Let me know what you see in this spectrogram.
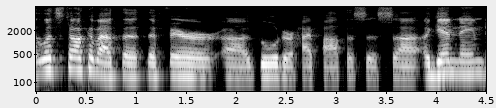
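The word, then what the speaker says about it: Farrer: did his thesis unfair i asked him how to pronounce it and he said fair so okay good yeah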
